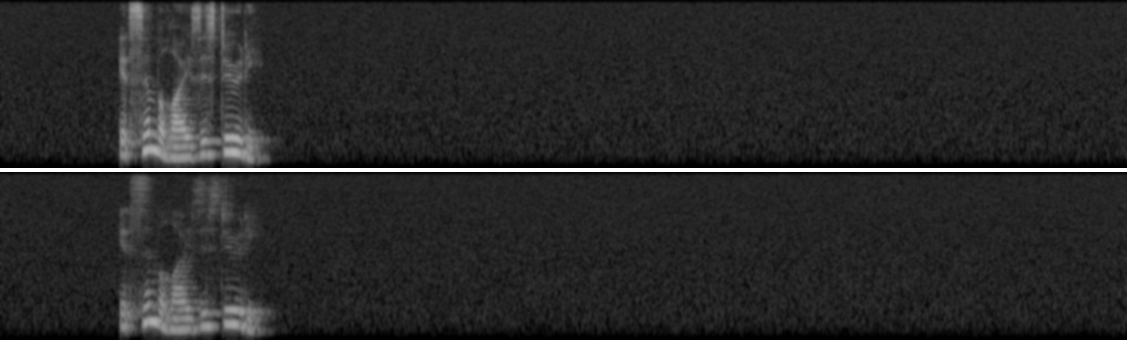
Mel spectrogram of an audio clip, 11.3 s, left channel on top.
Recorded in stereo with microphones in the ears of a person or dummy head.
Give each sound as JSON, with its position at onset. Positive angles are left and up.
{"t": 1.2, "sound": "a woman speaking", "side_deg": 60, "distance_m": 0.9}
